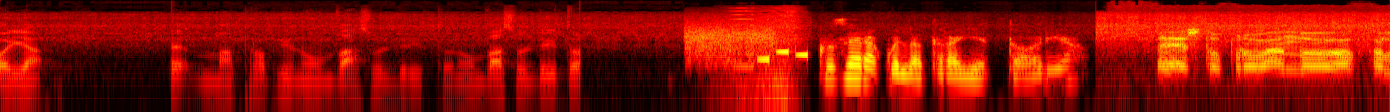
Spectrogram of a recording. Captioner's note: team radio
